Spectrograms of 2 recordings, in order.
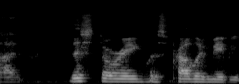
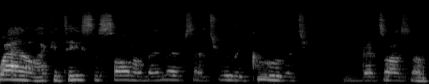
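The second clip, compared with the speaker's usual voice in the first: play-acted high, full-volume yell; 8 semitones higher than usual. Retelling coming out of the ocean, calling to brother-in-law and wife: retelling own yell at full volume. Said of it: "I yelled at the top of my lungs".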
